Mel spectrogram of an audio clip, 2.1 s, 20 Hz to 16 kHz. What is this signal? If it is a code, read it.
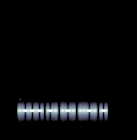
Morse code, heard as a keyed tone, about 44 wpm, 700 Hz. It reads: JNRFT
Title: Code Groups - 5 Letter:Numbers - 45wpm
